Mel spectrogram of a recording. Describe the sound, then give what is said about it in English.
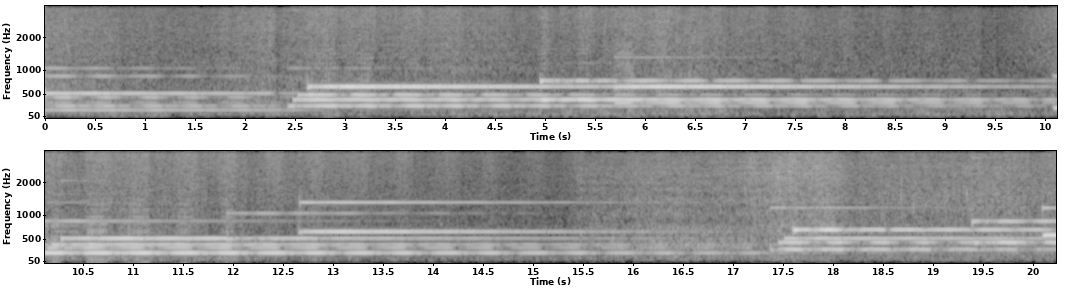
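Slow, calm meditation-style music of sustained, shimmering bell-like tones, with the held chords shifting smoothly every few seconds at a steady, moderate volume and no voices. “This is uh, … uh, from … new album, …”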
